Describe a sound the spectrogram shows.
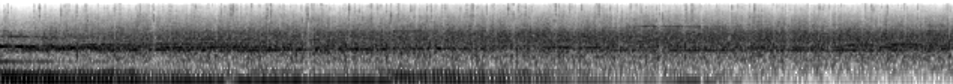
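Guitars strum and ring out.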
